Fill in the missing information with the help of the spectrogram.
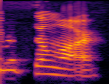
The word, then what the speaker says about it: Midsommar: I say Midsommar, but yeah, I really want her to watch it.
